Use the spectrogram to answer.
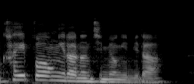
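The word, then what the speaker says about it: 开封: 양 이라고 하는 지역입니다 신음 개 본 현재 발음으로는 카이 펑 이라는 지명 입니다 뒤 논 남경 중국어 발음으로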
